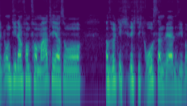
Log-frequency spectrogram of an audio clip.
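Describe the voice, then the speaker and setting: This is a normal speaking voice. A man talks at a medium pitch and a fairly quick pace. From Germany, Ruhr area (Dortmund). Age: 50s. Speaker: angling club president and fishing writer. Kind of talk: interview.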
